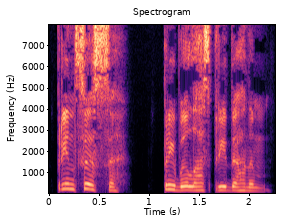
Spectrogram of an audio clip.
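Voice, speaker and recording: A man's voice: sits high, animated, fast, no echo, studio quality, voice pushed up. A man reading an audiobook, voicing a shy, modest young girl bringing news. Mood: timid. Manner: soft, modest.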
